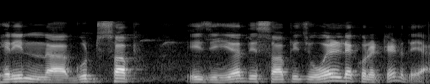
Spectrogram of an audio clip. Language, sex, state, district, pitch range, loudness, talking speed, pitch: English, male, Odisha, Malkangiri, 115-140 Hz, -18 LUFS, 165 wpm, 130 Hz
